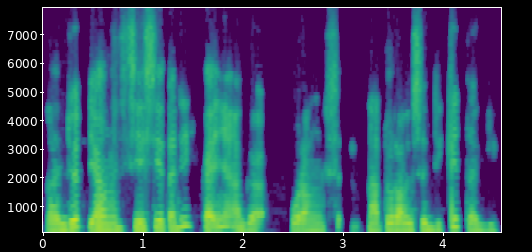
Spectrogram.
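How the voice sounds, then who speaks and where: A young woman giving a relaxed, chatty private language lesson, patient and quick to laugh. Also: mid-range voice, no room sound, dull audio. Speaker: Mandarin tutor.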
